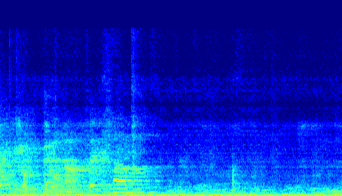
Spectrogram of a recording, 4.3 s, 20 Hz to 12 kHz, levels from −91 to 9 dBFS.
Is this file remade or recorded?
remade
